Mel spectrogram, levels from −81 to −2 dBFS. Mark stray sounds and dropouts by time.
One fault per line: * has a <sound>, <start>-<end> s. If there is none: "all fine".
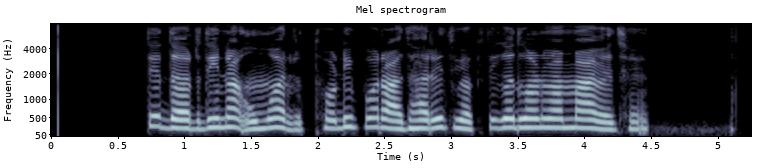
all fine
